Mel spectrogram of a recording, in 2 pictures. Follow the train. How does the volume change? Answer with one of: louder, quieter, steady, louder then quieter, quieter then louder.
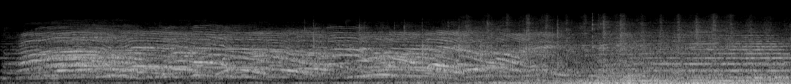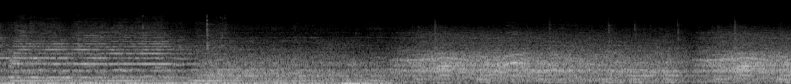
louder then quieter.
